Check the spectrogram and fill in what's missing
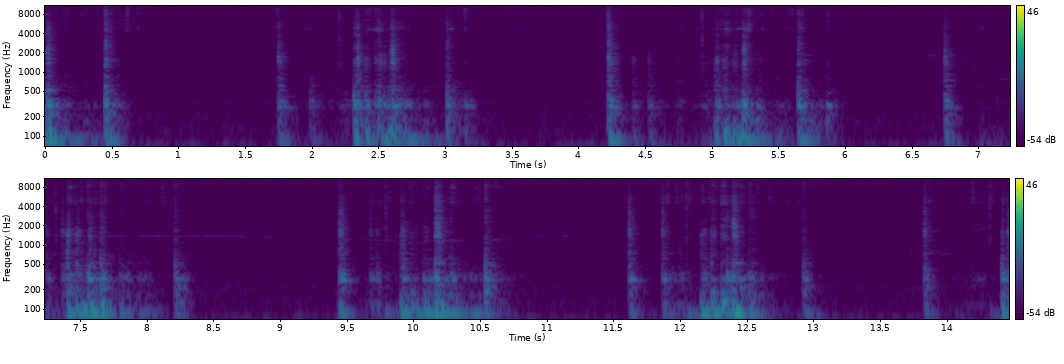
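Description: The stone rollers of a jade roller tap a dark grey plastic cable TV remote lying on a wooden table. The result is short, dull, low knocks that fade quickly, coming in loose clusters of rapid taps separated by brief pauses.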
